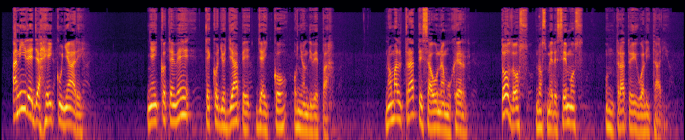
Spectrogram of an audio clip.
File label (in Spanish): Spot Guarani Español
